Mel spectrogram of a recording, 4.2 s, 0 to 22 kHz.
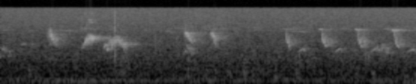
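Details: Decoy red-whiskered bulbul during trapping on 28 October 2016; rapid chirpy, downward-slurred whistled notes repeated in short runs, with a high thin tone and light rustling noise behind.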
